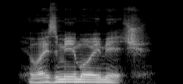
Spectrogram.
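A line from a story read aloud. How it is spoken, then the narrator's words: Growling general. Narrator (Russian): прорычал генерал Верит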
